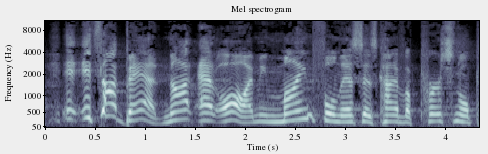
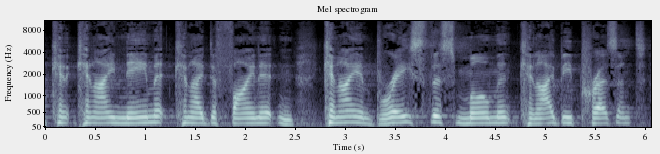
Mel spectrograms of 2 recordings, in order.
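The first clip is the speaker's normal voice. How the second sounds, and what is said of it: Mocking, sarcastic tone. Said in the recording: “by my tone of voice, you can tell I'm making fun of it”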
